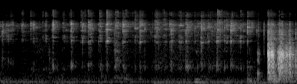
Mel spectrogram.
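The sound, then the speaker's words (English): Four dice, rolled for a speed roll needing 5 or higher in a board game, rattle and click steadily for a few seconds, as if shaken in a hand or cup, then clatter louder onto a hard surface at the end. No one speaks. “That means I roll 4 dice.”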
